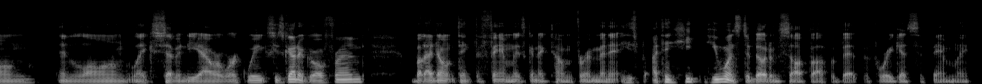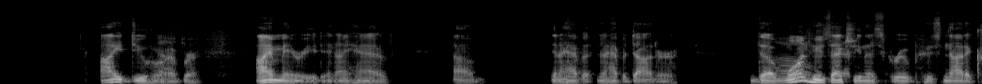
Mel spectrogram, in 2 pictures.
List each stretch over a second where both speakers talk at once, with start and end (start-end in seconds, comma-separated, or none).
17.5-18.7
